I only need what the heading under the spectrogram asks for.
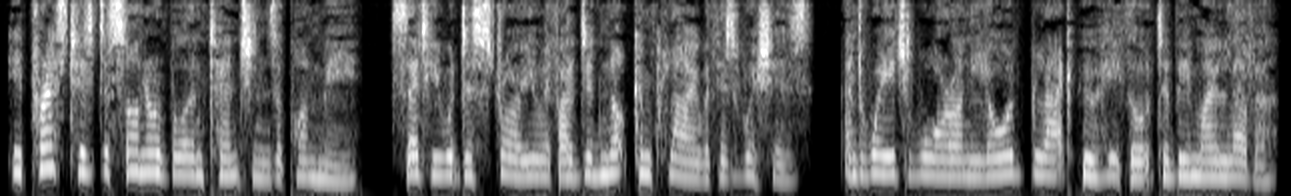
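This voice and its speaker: A woman's voice: medium pitch, steady tone, fairly quick, hardly any pauses, darkish tone, no room sound, pitched above the performer's own voice, close to an everyday voice. A woman acts out a young noblewoman of historical romance. Her voice is lifted and dry, with no room around it. She pleads earnestly in formal, old-fashioned phrasing. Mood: earnest, defiant.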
